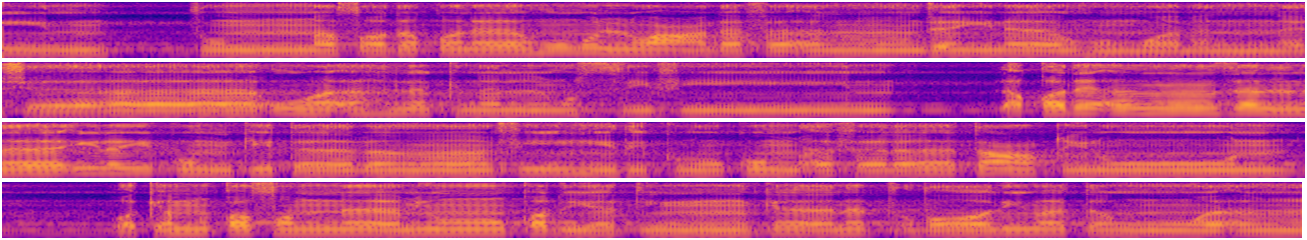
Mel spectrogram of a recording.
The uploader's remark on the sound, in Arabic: هذا التسجيل من صلاة التراويح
